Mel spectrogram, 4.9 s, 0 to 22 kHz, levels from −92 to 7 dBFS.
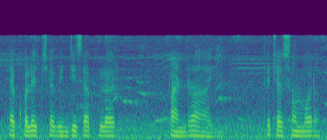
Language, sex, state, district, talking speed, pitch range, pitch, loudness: Marathi, male, Maharashtra, Pune, 120 wpm, 105-135 Hz, 130 Hz, -17 LUFS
